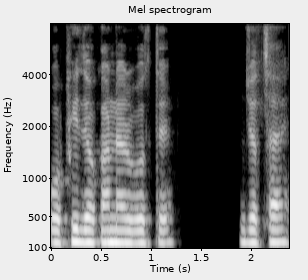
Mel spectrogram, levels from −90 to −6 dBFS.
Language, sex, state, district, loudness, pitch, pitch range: Bengali, male, West Bengal, Malda, -17 LUFS, 160 Hz, 155-160 Hz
